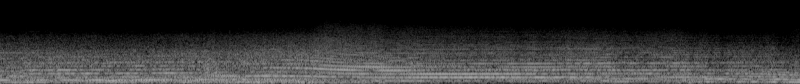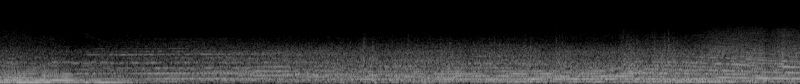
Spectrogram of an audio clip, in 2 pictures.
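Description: A Porsche 996 GT3 Cup car races in Gran Turismo 7, its engine loud and continuous, revving high with pitch climbing and dropping through gear changes and corners.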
